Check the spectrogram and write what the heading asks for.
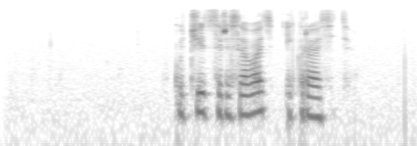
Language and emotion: Russian, neutral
